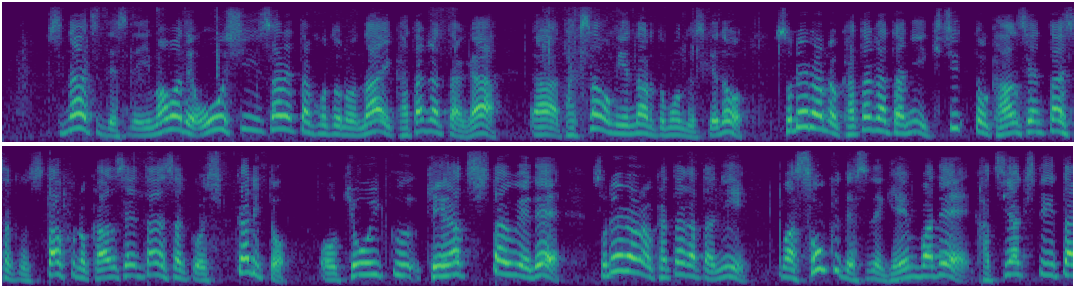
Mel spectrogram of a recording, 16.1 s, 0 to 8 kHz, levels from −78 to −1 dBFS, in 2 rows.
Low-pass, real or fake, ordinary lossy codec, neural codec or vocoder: 7.2 kHz; real; none; none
